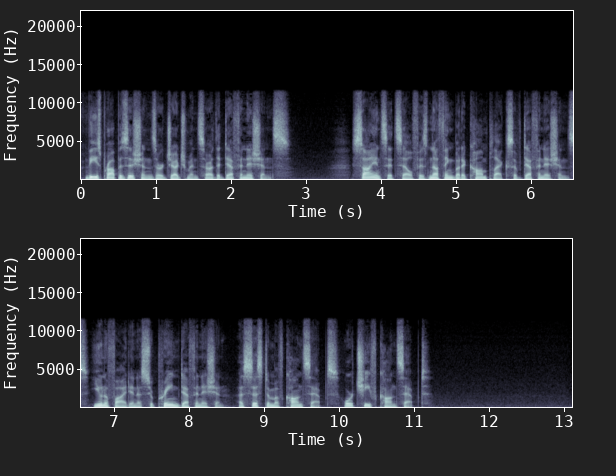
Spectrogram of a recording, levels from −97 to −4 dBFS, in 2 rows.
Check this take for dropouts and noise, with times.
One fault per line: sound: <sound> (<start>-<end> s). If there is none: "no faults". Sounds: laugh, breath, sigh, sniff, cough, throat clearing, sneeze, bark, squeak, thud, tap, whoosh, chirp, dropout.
no faults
